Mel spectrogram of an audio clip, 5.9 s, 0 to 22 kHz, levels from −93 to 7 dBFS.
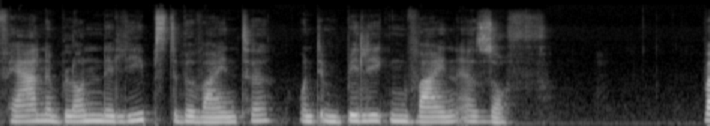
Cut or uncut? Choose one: cut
